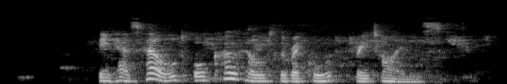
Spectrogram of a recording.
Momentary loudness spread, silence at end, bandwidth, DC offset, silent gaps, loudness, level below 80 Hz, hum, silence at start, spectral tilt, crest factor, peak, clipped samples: 15 LU; 0.4 s; 9.2 kHz; under 0.1%; none; -21 LUFS; -60 dBFS; none; 1 s; -5.5 dB/octave; 20 dB; -2 dBFS; under 0.1%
